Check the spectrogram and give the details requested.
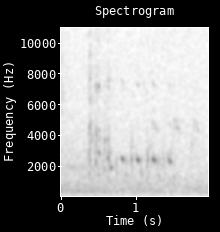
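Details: Blacksmith Lapwing flying over on an evening safari drive, 13 April: about six sharp, high, metallic 'tink' notes like metal striking metal, 'dink dink dink', roughly five a second, over faint background hiss.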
